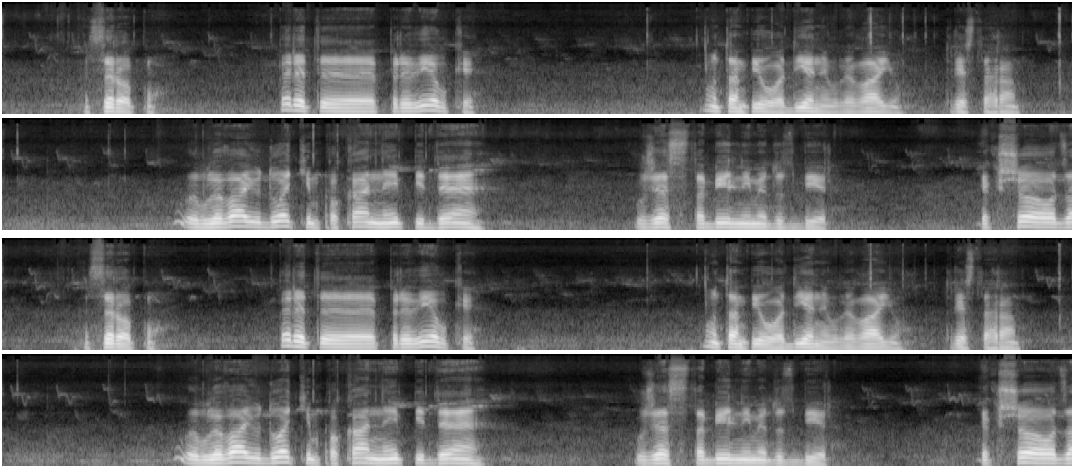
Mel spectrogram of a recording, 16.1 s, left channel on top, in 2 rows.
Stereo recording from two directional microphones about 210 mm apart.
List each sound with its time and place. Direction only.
0.6 s speech: 5° left (ahead or behind)
5.2 s speech: 5° left (ahead or behind)
9.4 s speech: 5° left (ahead or behind)
12.7 s speech: centre (ahead or behind)
15.3 s speech: centre (ahead or behind)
